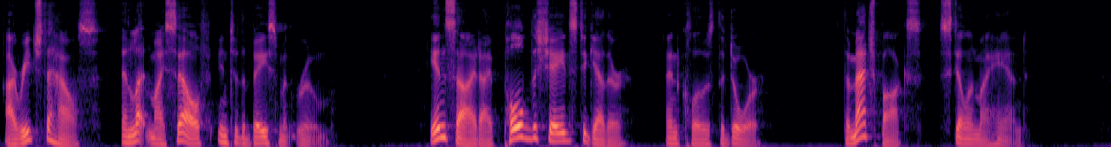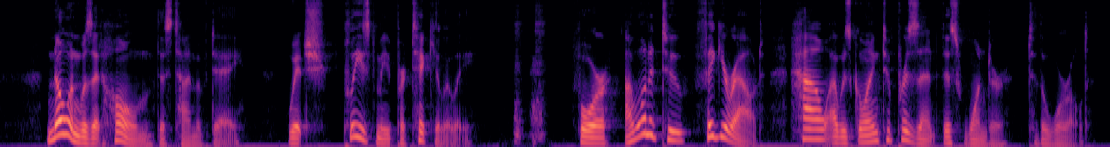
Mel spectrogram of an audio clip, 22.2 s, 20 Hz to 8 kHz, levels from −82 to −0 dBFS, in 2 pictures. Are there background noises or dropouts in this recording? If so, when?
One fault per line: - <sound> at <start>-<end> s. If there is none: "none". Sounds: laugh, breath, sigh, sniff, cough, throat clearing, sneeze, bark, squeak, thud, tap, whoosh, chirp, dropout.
- sniff at 16.2-16.6 s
